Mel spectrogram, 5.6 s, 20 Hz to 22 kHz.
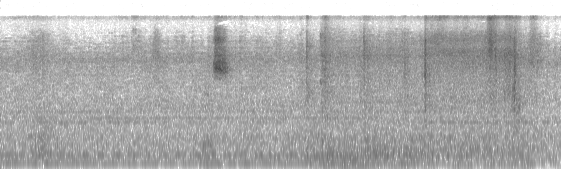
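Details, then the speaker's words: Panasonic DP-8060 photocopier running with the back panel open. A steady low hum with a rough, uneven rubbing texture over it: a bad noise coming from the printing drum. "then I have found that this bag very bad noise will be generated from the printing drum okay"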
